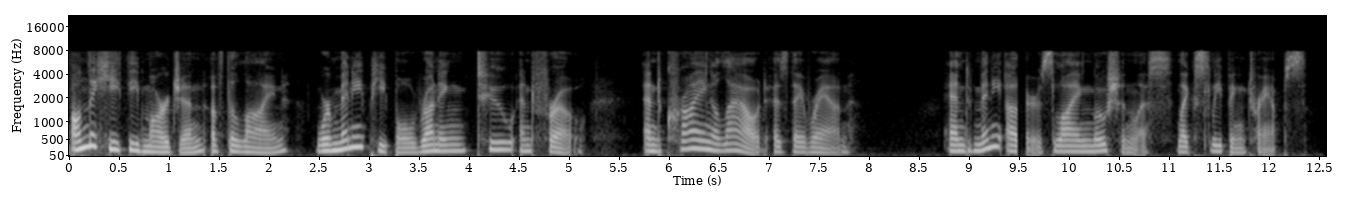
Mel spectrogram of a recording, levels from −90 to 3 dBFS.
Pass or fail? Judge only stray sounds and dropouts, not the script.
fail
